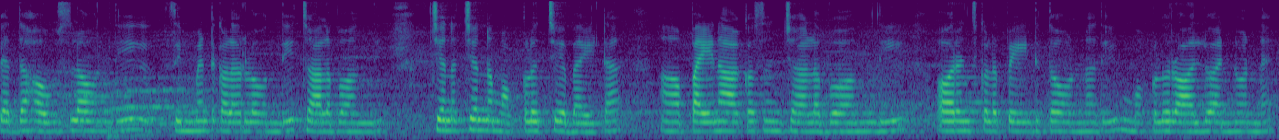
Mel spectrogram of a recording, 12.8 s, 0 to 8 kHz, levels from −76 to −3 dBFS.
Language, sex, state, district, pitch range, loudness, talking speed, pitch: Telugu, female, Andhra Pradesh, Visakhapatnam, 195-205 Hz, -28 LUFS, 135 wpm, 200 Hz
